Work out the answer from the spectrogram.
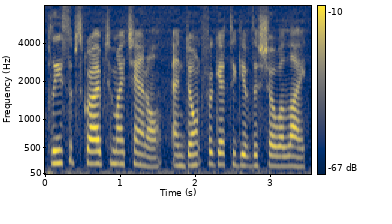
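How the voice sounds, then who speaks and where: A woman reading a short channel intro as a flat, read-out announcement. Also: medium pitch, brisk, smooth. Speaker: show announcer. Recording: quiet, distant intro with faint background hum.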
